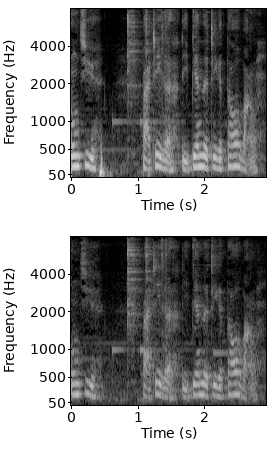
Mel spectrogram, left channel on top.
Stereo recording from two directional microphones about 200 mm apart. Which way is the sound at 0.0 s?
50° left (ahead or behind).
